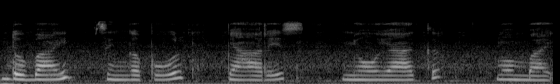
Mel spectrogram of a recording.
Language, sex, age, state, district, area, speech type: Telugu, female, 18-30, Andhra Pradesh, Visakhapatnam, urban, spontaneous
